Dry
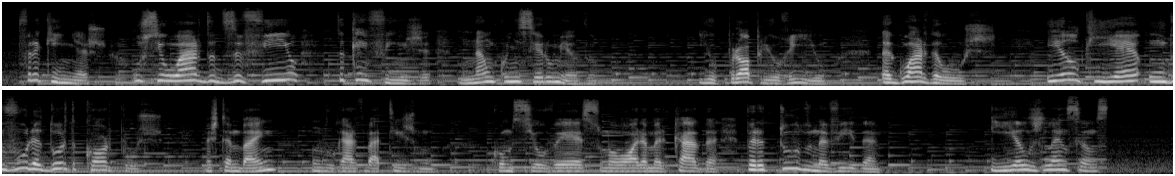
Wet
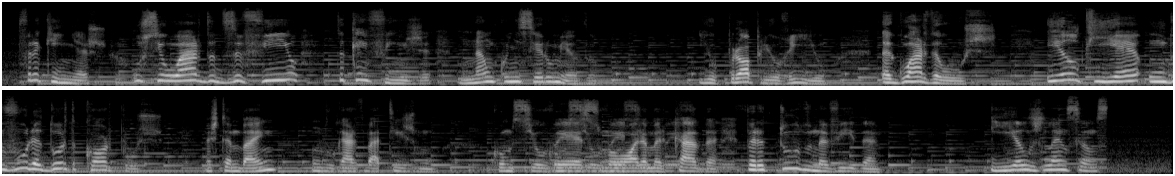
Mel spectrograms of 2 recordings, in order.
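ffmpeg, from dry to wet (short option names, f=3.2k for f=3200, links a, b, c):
-filter_complex "[0:a]asettb=1/sr,asplit=3[a][b][c];[a]atrim=end=8.634[d];[b]atrim=start=8.63:end=11.18,asetpts=PTS-STARTPTS,afade=t=in:d=0.004:c=qsin,afade=t=out:st=2.546:d=0.004:c=qsin,highshelf=f=5.2k:g=11[e];[c]atrim=start=11.176[f];[d][e]acrossfade=d=0.004:c1=hsin:c2=qsin[g];[g][f]acrossfade=d=0.004:c1=qsin:c2=hsin,asplit=2[h][i];[i]afade=t=in:st=16.5:d=0.01,afade=t=out:st=17.38:d=0.01,aecho=0:1:550|1100|1650|2200|2750|3300:0.707946|0.318576|0.143359|0.0645116|0.0290302|0.0130636[j];[h][j]amix=inputs=2:normalize=0"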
